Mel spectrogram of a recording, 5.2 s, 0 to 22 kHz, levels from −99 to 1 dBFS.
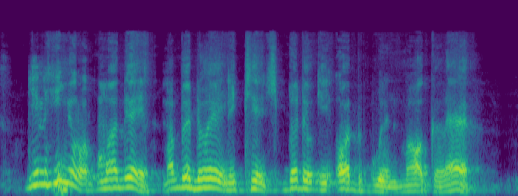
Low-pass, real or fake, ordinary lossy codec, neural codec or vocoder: none; fake; none; codec, 24 kHz, 1.5 kbps, HILCodec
